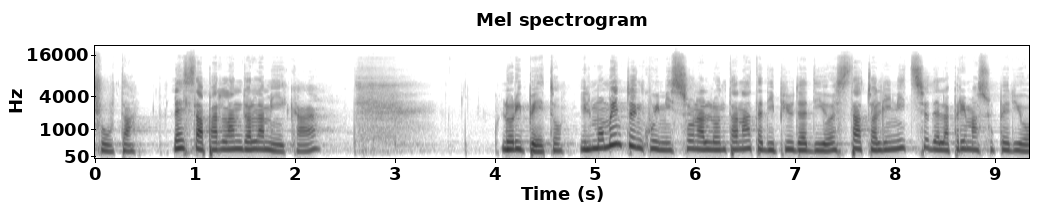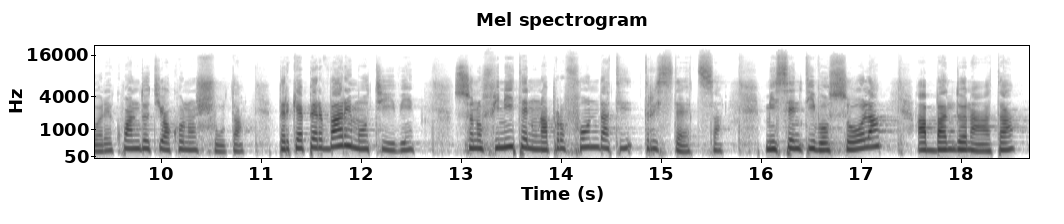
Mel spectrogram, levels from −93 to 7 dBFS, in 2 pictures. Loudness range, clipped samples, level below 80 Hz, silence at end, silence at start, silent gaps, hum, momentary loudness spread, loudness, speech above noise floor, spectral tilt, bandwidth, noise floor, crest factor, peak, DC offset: 4 LU; under 0.1%; -82 dBFS; 0.15 s; 0 s; none; none; 12 LU; -29 LUFS; 40 dB; -4.5 dB/octave; 16 kHz; -68 dBFS; 22 dB; -8 dBFS; under 0.1%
